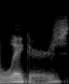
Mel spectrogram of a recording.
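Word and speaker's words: Uyghurs: doing in Tibet and it's pronounced the wiggers they're the Muslims who live in western China they've turned that into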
